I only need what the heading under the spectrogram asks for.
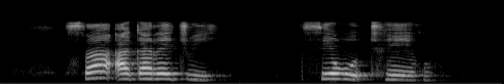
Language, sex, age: Northern Sotho, female, 26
